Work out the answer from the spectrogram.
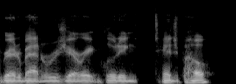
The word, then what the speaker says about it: Tangipahoa: Baton Rouge area, including Tangipahoa. Gotta say it really fast so you don't know if you're saying Tangipahoa or Tangipahoa. Because the people from Tangipahoa Parish, if you pronounce the A, they get upset.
